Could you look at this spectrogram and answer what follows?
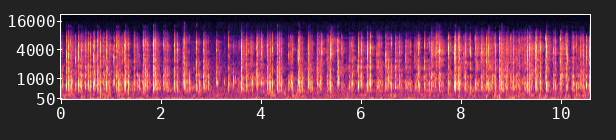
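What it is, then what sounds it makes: Plastic game controller, button clicks. Fingertips rapidly click and tap the buttons and hollow plastic shell of a white plastic PS5 DualSense controller while turning it in the hands. The result is a dense, steady stream of short, dry, bright clicks with almost no low end and no ring after each tap.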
